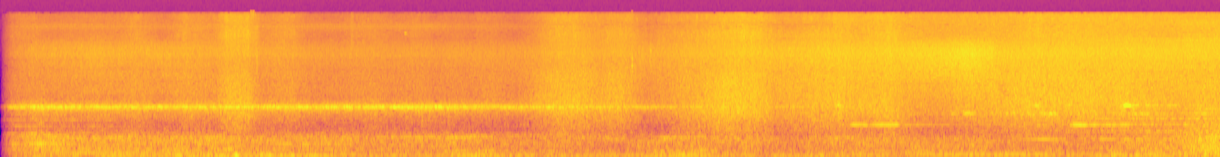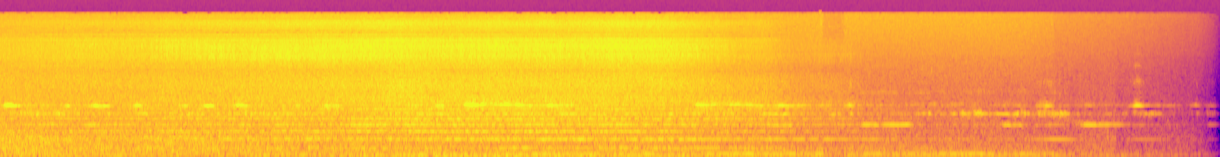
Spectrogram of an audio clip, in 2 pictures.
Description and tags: bright wind
A sample evoking air and wind. Uses instrument sounds, polar wind, physical models, ...
wind, outdoor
